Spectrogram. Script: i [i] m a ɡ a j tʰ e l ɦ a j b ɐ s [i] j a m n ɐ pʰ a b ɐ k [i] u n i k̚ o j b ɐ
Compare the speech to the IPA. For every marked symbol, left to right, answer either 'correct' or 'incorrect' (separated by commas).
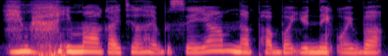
correct, incorrect, incorrect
